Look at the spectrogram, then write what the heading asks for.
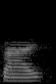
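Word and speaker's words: scythe: so where the grass is cut with a size where rooster Combs and sunflowers grow in the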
